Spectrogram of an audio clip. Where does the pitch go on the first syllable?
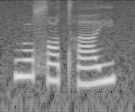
high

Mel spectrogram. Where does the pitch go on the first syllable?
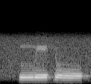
high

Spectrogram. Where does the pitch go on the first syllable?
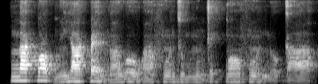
high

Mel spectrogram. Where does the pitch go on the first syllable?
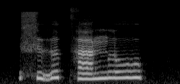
rising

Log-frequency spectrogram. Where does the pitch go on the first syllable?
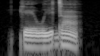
low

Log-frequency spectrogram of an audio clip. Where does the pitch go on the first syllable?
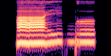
low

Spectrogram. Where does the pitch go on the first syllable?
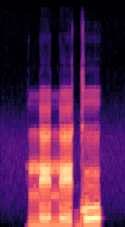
low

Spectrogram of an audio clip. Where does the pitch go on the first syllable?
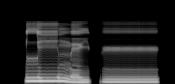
high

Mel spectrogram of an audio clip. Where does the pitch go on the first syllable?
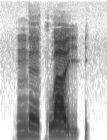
low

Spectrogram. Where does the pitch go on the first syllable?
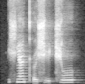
high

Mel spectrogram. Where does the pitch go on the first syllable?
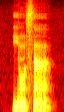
high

